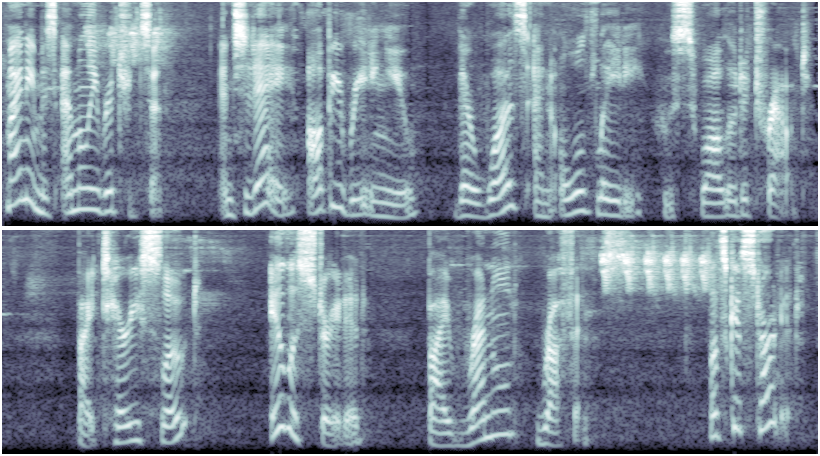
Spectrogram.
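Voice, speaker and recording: Young female storytime reader, lively pitch swings, sing-song rhythm, outdoor recording with audible ambient noise. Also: normal speed. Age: young adult. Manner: expressive, sing-song rhyming delivery with emphatic punchlines. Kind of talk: read-aloud children's picture book storytime. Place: outdoors on a wooden porch.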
